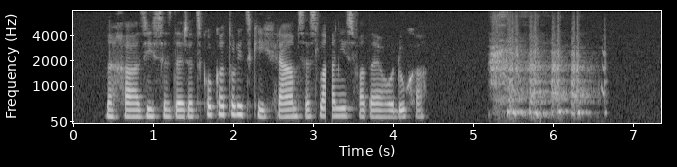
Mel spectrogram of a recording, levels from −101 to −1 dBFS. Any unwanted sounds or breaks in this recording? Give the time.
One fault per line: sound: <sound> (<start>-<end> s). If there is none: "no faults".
sound: dropout (3.2-3.2 s)
sound: laugh (5.2-6.7 s)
